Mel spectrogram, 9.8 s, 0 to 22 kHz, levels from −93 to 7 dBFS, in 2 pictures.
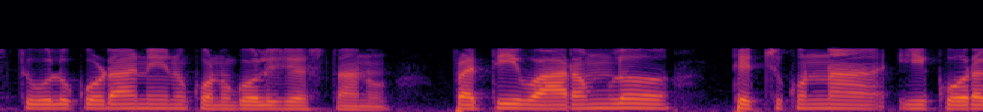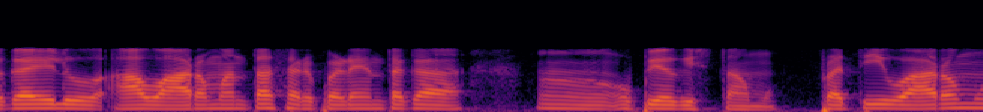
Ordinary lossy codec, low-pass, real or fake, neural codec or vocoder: none; 3.6 kHz; real; none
